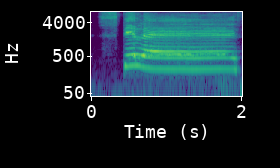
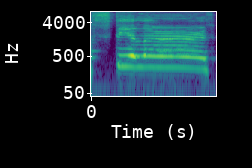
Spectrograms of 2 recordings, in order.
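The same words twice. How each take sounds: First: It is said in a put-on, flamboyant voice. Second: It is said in a plain, regular voice.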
